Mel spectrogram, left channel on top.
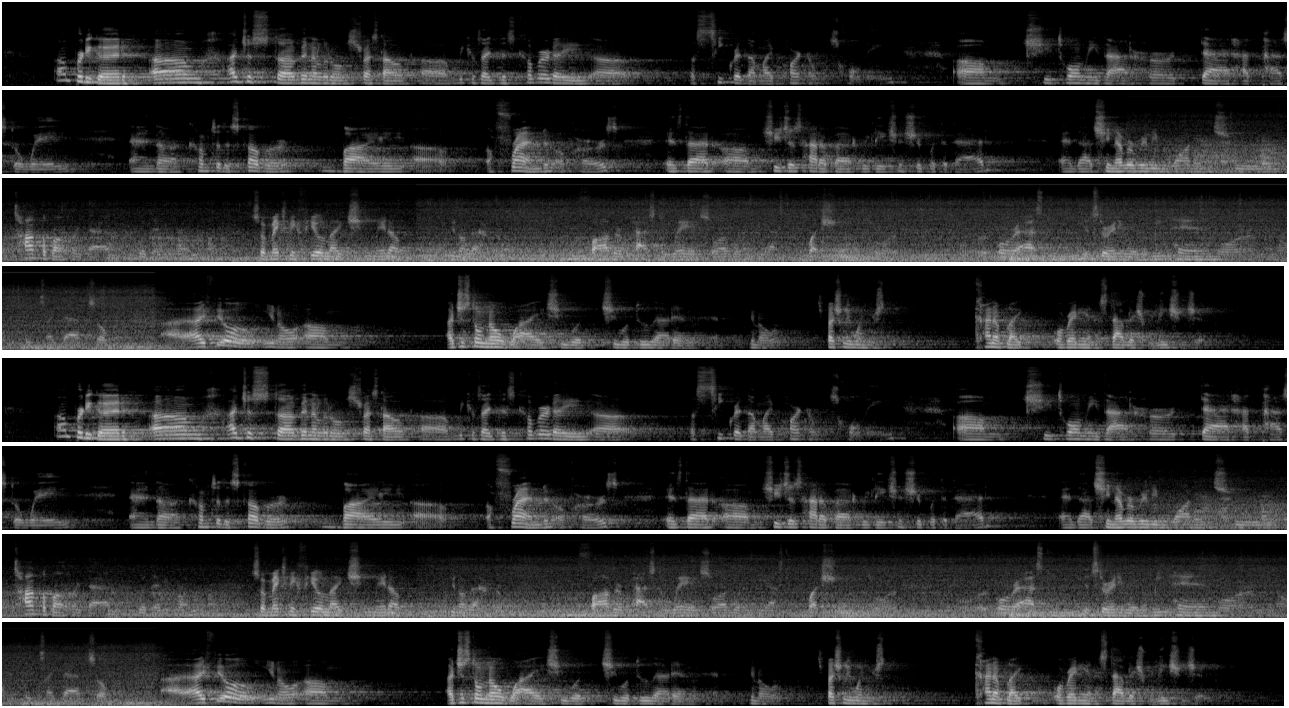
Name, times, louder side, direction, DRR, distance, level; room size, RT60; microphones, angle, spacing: voice 1, 0.5-6.3 6.9-8.9 9.2-11.7 12.0-13.5 14.1-15.7 16.0-17.3 17.7-22.1 22.4-22.7 23.4-27.7 28.2-29.7 30.2-30.7 31.5-39.6 40.1-42.0 43.0-45.7 46.0-46.3 46.8-47.4 48.3-48.8 49.1-50.6, right 1 dB, 5° right, 9 dB, 0.4 m, -29 dB
Thunder, 24.1-40.1, equal, 75° left, 2.7 m, -33 dB
15.5 x 11.5 x 5.2 m, 2.1 s
head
